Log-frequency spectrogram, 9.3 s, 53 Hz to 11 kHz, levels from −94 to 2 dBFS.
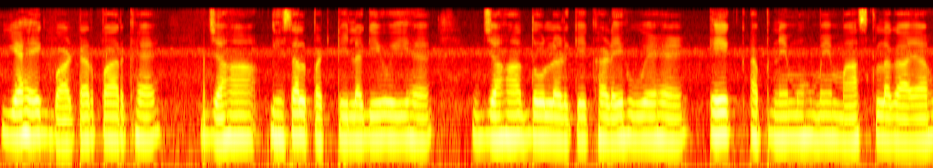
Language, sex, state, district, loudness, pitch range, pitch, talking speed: Hindi, male, Madhya Pradesh, Umaria, -16 LUFS, 135-145 Hz, 140 Hz, 155 wpm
